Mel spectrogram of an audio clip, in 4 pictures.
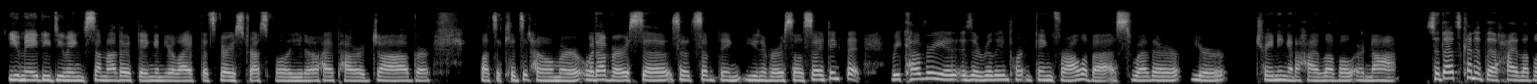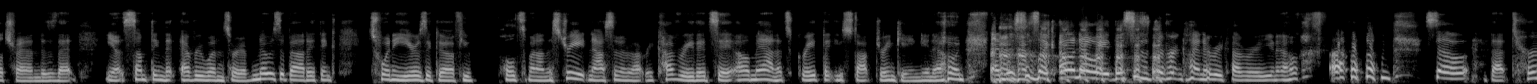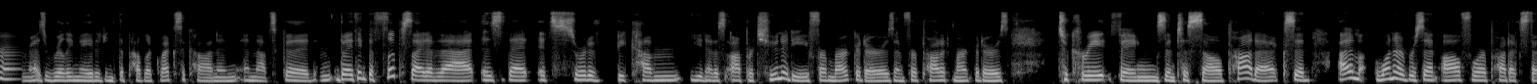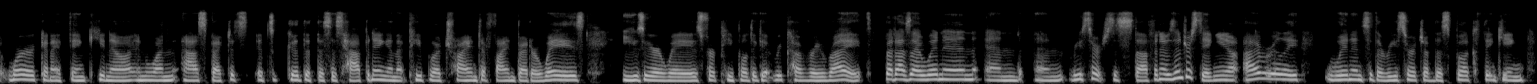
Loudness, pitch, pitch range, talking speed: -24 LUFS, 195 Hz, 180-220 Hz, 225 wpm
